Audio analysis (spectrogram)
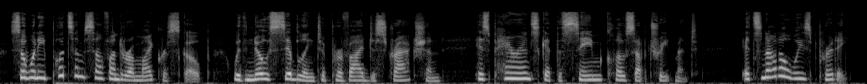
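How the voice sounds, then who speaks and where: A woman's voice: mid-range voice, a little mellow, no room sound, clean studio sound. Woman reading a wry radio book review. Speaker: book critic.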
